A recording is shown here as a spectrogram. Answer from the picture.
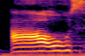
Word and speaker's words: aus: have Farben löscht sie, it has to be aus. It's a lighter A. Aus, because otherwise you lose the how do you say, the Kern in the production. You know, we lose this note because you will say something heller. Aus.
